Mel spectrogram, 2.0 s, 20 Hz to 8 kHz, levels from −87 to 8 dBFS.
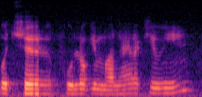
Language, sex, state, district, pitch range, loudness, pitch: Hindi, male, Uttar Pradesh, Lucknow, 135-150 Hz, -20 LUFS, 145 Hz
